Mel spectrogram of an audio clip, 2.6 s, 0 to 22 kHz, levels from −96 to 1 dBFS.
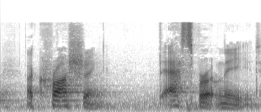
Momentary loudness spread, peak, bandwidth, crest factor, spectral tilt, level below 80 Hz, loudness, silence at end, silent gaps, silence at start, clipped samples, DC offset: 12 LU; -6 dBFS; 11 kHz; 22 dB; -3.5 dB/octave; -62 dBFS; -26 LUFS; 0 s; none; 0 s; under 0.1%; under 0.1%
